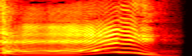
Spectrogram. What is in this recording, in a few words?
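attack, Japanese; may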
